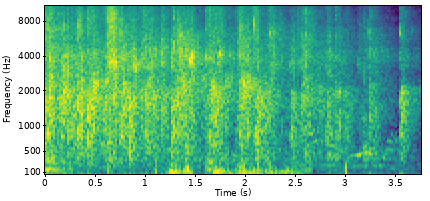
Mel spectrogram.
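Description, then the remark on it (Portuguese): A crowd applauds the Lord steadily for a few seconds, a dense wash of many hands clapping at once, with a few voices mixed into the noise and a sharper clap near the end. “Se for para o Senhor, pode ser melhor, pode aplaudir a Ele.”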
